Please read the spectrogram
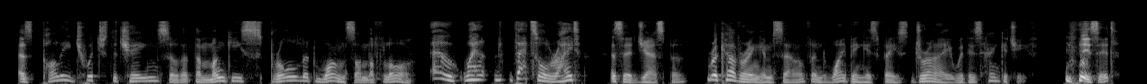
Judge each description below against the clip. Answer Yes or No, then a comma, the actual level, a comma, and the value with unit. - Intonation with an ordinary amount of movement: No, wide, 7.8 semitones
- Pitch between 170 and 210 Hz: No, low, 130 Hz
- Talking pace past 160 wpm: Yes, average, 180 wpm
